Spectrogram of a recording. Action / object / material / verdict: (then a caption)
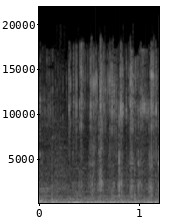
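shake / hollow plastic topwater lure with rattles / plastic / none. An original Sexy Dawg hollow plastic topwater fishing lure is shaken to sound its standard internal rattles, which draw bass from a distance. A soft, quick rattling of bright, clicky ticks runs over a low background rumble. It is a normal, nice-sounding rattle.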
